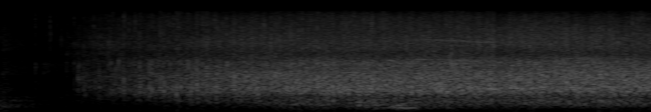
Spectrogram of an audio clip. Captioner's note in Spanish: Aplausos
